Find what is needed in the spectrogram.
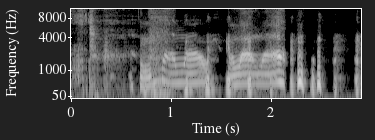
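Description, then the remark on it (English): A cat meows twice in long, wavering, drawn-out cries, fairly loud, followed by several short clipped vocal bursts. “It's all I can hear is this cat.”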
